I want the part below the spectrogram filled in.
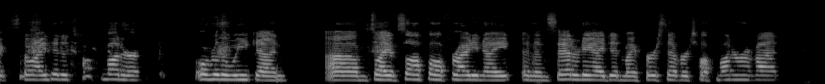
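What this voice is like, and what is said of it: Strained, cracking worn-out voice. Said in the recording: “There goes my voice... So my voice is a little bit cashed today. So it kind of goes in and out. So I apologize if it cracks.”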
